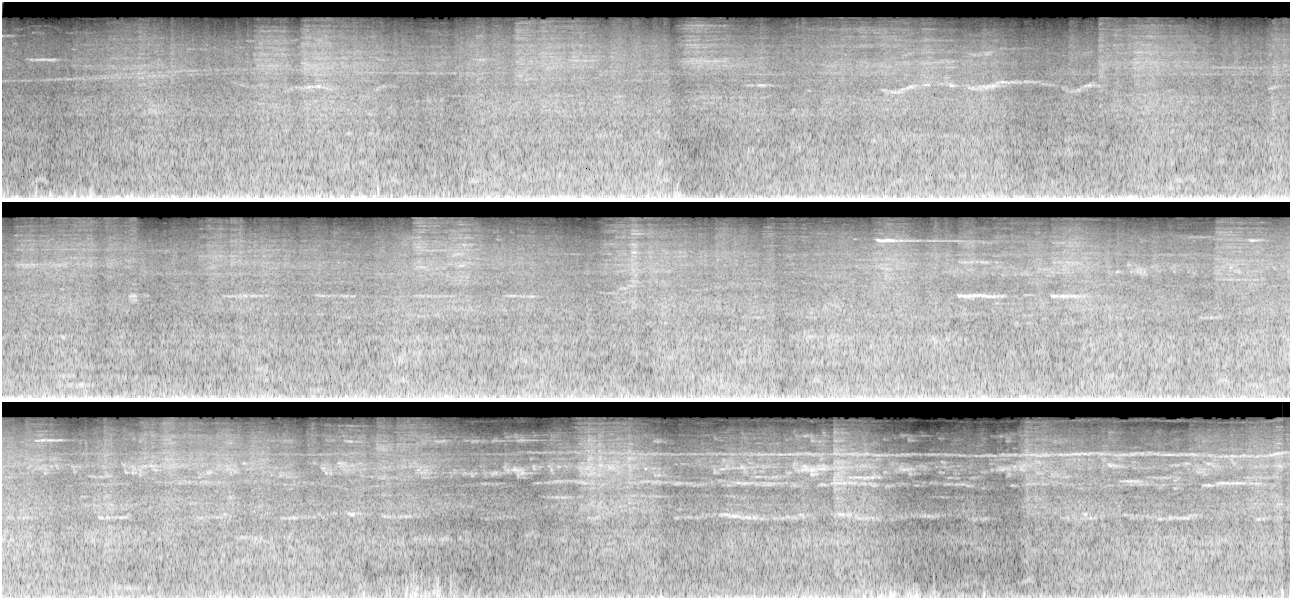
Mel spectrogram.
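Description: Freight train of covered hopper cars rolling past at steady speed: a continuous heavy rumble of steel wheels on rail, with thin high wheel squeals coming and going.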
